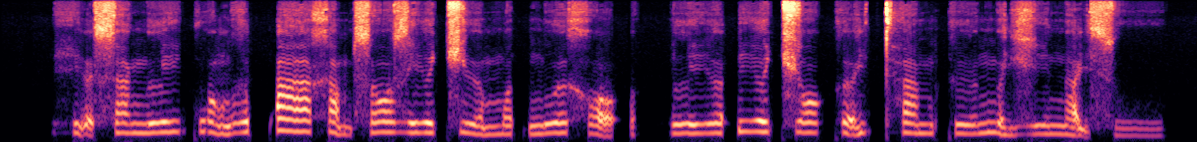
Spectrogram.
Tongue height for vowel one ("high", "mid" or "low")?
high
